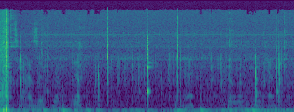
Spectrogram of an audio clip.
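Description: Footsteps on wooden stairs with metal-grate treads: scattered sharp clicks and knocks, one sharper clink about two seconds in, over a low wind rumble on the microphone. Faint voices murmur in the background.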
